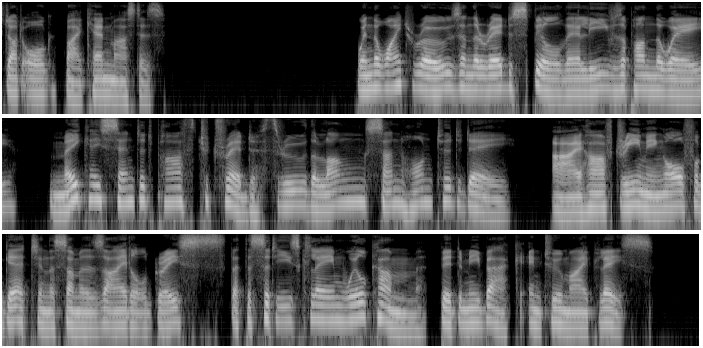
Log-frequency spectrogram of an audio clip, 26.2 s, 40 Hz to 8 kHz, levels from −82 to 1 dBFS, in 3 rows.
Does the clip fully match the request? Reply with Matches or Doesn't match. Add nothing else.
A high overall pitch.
Doesn't match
